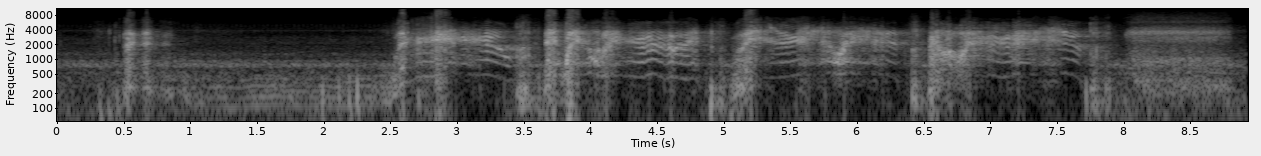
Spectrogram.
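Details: Angry cats in a noisy clash: harsh, irregular screeches and wavering yowls come in quick bursts for about eight seconds, after a soft low growl at the start.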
